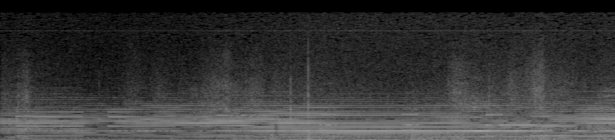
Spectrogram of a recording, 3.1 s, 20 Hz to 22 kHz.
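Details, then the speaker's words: Vario in a finished RC Letov LF-107 Lunak aerobatic glider on 3S 2200 pack (11.46 V), model lifted about 1.2 m: steady electronic beeping holding a clean pitch, no dropouts; vario working normally. "Don't know if you heard that, but that's the Vario working, which will be really useful."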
